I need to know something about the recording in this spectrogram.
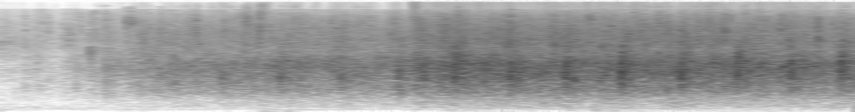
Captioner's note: audience applauding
